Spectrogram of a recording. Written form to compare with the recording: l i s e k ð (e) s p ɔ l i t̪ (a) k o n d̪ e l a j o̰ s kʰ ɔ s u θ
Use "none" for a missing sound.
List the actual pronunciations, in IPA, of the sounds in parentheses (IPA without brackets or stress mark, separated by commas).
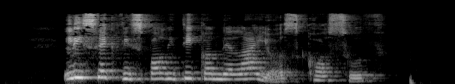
i, i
